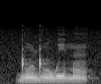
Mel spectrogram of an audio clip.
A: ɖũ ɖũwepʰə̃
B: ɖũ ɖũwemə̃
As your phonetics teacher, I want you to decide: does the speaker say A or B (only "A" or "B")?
B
